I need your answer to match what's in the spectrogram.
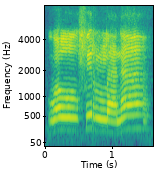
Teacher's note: Waghfir lana, ada ghain sukun, ghain sukun di sini kita penuhi juga sifat isti'ala dari huruf ghain ini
